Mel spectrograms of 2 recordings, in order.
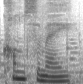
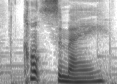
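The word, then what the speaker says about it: consommé: consume a yeah consumed in the UK it's pronounced consomme consomme okay and onion and down no he's trying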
